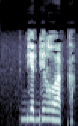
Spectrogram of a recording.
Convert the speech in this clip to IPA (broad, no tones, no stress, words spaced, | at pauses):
bʲɛ bʲɛlʁʷak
